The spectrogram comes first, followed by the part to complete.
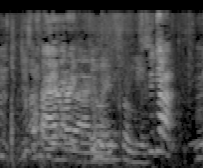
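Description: Young women talking, their voices pausing briefly near the end.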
